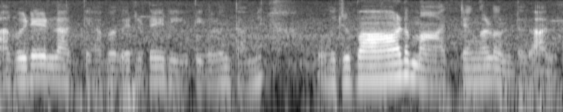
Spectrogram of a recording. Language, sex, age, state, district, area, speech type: Malayalam, female, 30-45, Kerala, Kozhikode, rural, spontaneous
